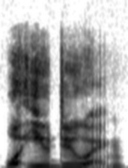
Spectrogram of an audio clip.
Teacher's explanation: if you look at the soundwave of a native speaker saying that casually, the word are is completely missing. It is not spoken at all.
